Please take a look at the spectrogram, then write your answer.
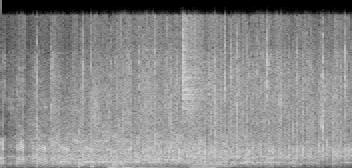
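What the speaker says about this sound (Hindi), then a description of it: "जोरदार तालियां कॉमेडी नाइट बचाओ में" Studio audience on a comedy show breaks into loud, sustained applause that fills the whole stretch, with a brief musical tone rising underneath partway through.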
